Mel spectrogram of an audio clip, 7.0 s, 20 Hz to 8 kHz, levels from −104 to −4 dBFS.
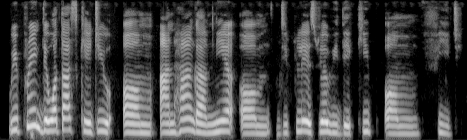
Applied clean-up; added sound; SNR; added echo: none; none; none; none.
